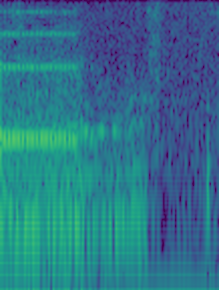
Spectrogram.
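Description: Ringback tone of an outgoing telephone call: one steady mid-pitched tone sounds for under a second, then stops, leaving faint hiss and a soft click.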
